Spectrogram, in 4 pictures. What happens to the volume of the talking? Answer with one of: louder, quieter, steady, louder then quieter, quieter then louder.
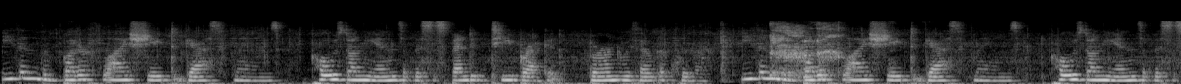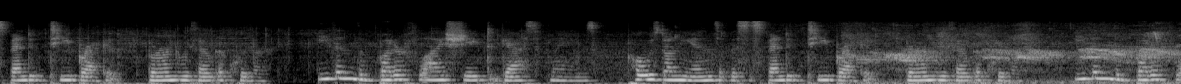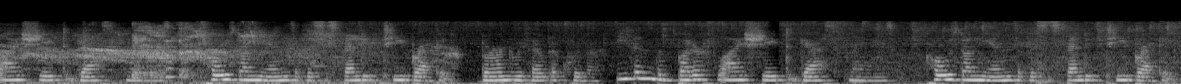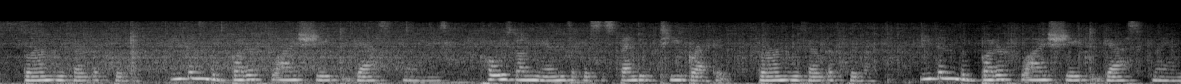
steady.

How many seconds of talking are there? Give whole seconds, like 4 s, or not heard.
47 s.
